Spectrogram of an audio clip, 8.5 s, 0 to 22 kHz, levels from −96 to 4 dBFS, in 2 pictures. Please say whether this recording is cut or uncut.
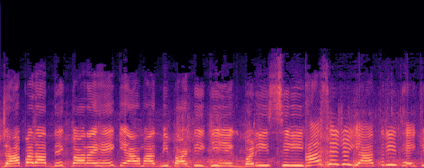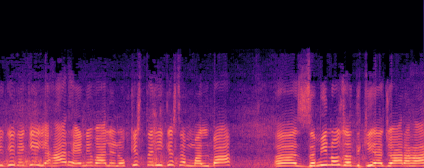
cut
